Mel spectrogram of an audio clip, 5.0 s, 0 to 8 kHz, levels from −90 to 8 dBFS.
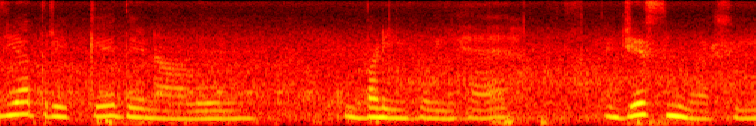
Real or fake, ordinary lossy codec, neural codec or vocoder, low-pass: real; none; none; none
